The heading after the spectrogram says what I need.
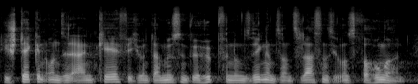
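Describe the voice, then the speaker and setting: A man voicing a timid, jittery male carp who talks in a nervous, hurried way. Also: deep voice, steady tone, a bit bright, slightly rough, exaggerated voice. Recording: long hall reverb.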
